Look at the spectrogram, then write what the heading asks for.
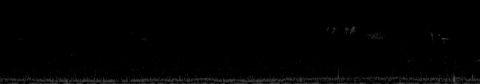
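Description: Near silence with a few faint, high bird chirps, the clearest cluster about three seconds in.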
